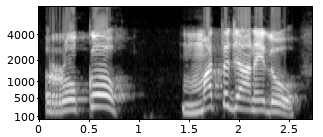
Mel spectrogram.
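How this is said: The pause comes right after रोको.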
